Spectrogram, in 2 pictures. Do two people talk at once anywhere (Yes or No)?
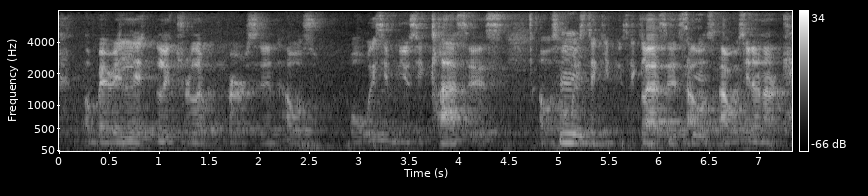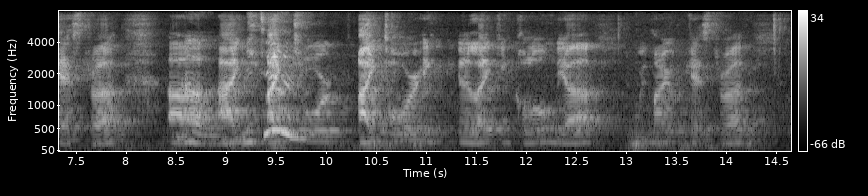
Yes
